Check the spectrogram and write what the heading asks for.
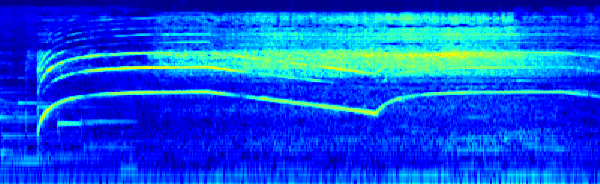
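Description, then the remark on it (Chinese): The siren of an arriving fire engine with small red lights flashing winds up sharply into a loud, steady wail, slowly sinks in pitch, then climbs back up and holds. No one speaks. “消防车闪着小红灯跑来了”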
